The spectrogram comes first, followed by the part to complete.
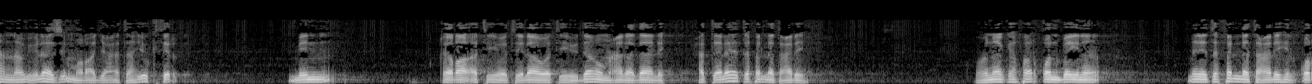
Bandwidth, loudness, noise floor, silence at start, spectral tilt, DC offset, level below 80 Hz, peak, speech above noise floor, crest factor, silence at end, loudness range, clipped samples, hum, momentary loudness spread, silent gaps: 8.8 kHz; -16 LUFS; -51 dBFS; 0 s; -6.5 dB/octave; under 0.1%; -46 dBFS; 0 dBFS; 36 dB; 16 dB; 0 s; 5 LU; under 0.1%; none; 8 LU; none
